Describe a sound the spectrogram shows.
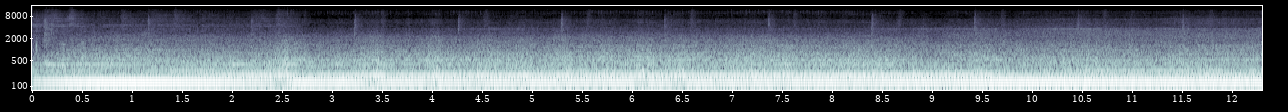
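A small plane's engine drones loudly and steadily.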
